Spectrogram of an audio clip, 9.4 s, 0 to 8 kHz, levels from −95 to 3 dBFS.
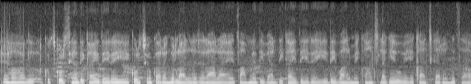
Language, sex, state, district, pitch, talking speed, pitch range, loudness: Hindi, female, Bihar, Vaishali, 195 Hz, 210 wpm, 185-200 Hz, -16 LUFS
